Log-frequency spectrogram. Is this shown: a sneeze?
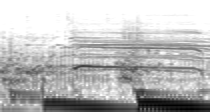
no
